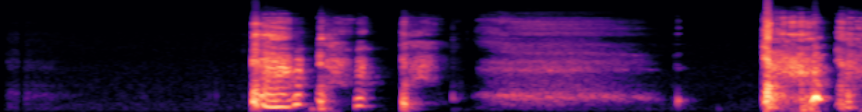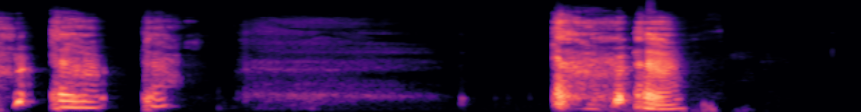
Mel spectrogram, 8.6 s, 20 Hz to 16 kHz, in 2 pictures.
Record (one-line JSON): {"three_cough_length": "8.6 s", "three_cough_amplitude": 32768, "three_cough_signal_mean_std_ratio": 0.3, "survey_phase": "beta (2021-08-13 to 2022-03-07)", "age": "18-44", "gender": "Female", "wearing_mask": "No", "symptom_cough_any": true, "symptom_new_continuous_cough": true, "symptom_runny_or_blocked_nose": true, "symptom_onset": "6 days", "smoker_status": "Never smoked", "respiratory_condition_asthma": false, "respiratory_condition_other": false, "recruitment_source": "Test and Trace", "submission_delay": "2 days", "covid_test_result": "Positive", "covid_test_method": "RT-qPCR", "covid_ct_value": 25.2, "covid_ct_gene": "ORF1ab gene", "covid_ct_mean": 25.6, "covid_viral_load": "4000 copies/ml", "covid_viral_load_category": "Minimal viral load (< 10K copies/ml)"}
